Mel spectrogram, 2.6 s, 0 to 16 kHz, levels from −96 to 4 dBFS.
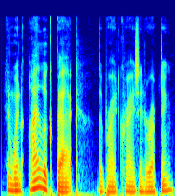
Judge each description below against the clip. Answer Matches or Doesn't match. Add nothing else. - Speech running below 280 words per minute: Matches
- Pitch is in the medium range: Doesn't match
